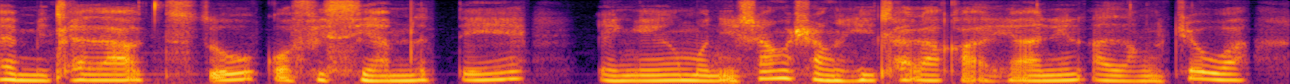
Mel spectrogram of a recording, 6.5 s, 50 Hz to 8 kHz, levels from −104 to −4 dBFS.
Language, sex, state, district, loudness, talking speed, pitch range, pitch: Mizo, female, Mizoram, Aizawl, -19 LUFS, 175 wpm, 185-210 Hz, 195 Hz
